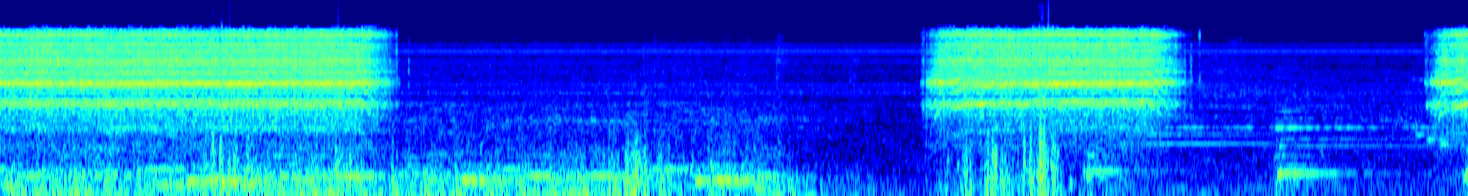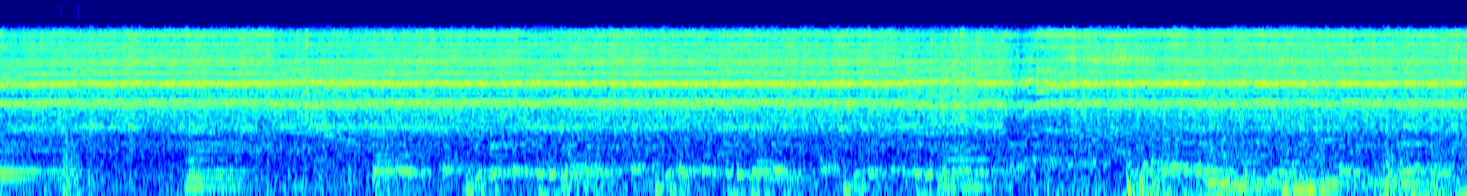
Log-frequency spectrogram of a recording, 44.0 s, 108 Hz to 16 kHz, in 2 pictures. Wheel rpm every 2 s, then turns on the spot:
160, 160, 130, 0, 0, 0, 0, 130, 120, 0, 20, 150, 160, 160, 160, 160, 160, 160, 140, 160, 160, 160.
none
